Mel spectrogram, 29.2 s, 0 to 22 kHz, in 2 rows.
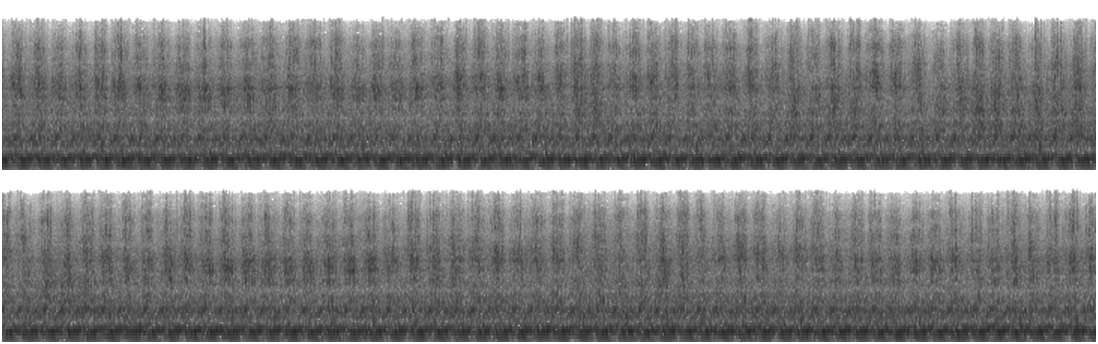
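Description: The Allison V-1710 V12 engine of a restored Ilyushin IL-2 Sturmovik idling steadily on the ground during an engine run.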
